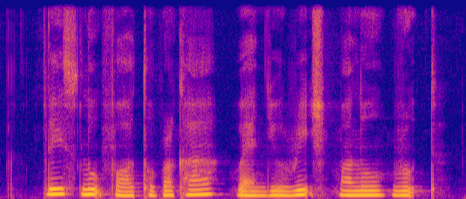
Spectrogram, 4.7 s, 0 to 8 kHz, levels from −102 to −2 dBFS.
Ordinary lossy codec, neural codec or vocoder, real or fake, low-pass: none; none; real; none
